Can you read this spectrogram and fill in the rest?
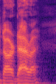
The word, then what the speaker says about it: Ardara: The little town, you would probably pronounce it Ardara. – Okay. – Spelled A-R-D-A-R-A.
